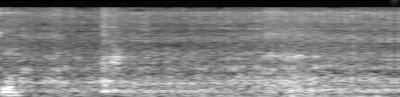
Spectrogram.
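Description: Steady low rumble of street background noise, with no distinct events.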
